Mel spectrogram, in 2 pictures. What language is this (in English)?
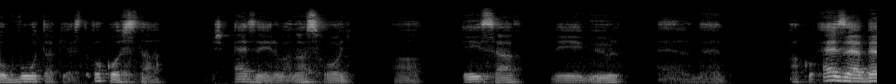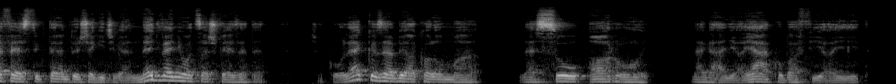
Hungarian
